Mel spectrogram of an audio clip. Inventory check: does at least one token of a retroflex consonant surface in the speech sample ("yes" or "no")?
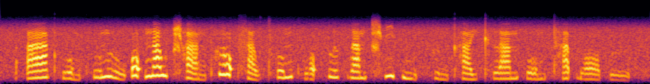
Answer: no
